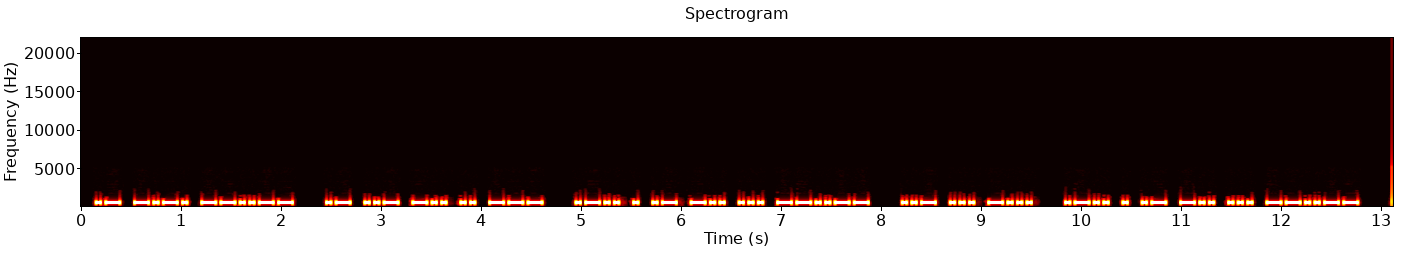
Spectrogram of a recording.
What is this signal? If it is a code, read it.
Morse code, heard as a keyed tone, about 25 wpm, 600 Hz. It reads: AC, AUDIO LEADS, USB LEADS,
